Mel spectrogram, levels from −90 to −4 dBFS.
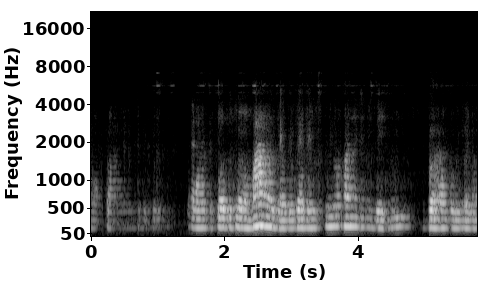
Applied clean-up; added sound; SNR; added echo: neural mask model DeepFilterNet 3.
